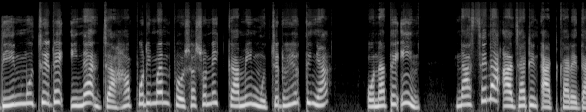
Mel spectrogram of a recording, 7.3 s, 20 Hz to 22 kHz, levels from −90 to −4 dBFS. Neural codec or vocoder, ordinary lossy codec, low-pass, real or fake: codec, 44.1 kHz, 7.8 kbps, Pupu-Codec; Opus, 32 kbps; 19.8 kHz; fake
